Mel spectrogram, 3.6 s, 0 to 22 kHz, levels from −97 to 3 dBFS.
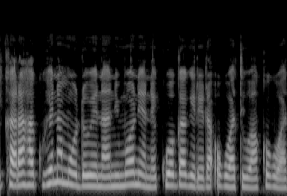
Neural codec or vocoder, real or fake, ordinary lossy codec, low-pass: none; real; none; none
